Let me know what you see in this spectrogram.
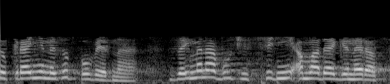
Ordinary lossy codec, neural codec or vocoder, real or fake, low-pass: MP3, 16 kbps; none; real; 3.6 kHz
